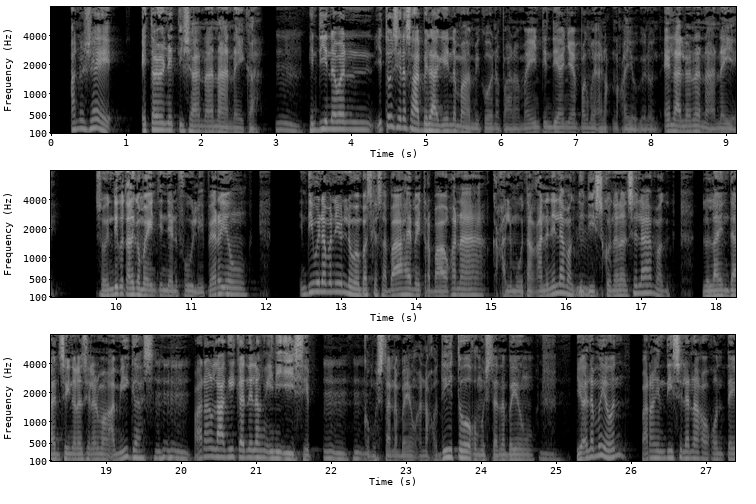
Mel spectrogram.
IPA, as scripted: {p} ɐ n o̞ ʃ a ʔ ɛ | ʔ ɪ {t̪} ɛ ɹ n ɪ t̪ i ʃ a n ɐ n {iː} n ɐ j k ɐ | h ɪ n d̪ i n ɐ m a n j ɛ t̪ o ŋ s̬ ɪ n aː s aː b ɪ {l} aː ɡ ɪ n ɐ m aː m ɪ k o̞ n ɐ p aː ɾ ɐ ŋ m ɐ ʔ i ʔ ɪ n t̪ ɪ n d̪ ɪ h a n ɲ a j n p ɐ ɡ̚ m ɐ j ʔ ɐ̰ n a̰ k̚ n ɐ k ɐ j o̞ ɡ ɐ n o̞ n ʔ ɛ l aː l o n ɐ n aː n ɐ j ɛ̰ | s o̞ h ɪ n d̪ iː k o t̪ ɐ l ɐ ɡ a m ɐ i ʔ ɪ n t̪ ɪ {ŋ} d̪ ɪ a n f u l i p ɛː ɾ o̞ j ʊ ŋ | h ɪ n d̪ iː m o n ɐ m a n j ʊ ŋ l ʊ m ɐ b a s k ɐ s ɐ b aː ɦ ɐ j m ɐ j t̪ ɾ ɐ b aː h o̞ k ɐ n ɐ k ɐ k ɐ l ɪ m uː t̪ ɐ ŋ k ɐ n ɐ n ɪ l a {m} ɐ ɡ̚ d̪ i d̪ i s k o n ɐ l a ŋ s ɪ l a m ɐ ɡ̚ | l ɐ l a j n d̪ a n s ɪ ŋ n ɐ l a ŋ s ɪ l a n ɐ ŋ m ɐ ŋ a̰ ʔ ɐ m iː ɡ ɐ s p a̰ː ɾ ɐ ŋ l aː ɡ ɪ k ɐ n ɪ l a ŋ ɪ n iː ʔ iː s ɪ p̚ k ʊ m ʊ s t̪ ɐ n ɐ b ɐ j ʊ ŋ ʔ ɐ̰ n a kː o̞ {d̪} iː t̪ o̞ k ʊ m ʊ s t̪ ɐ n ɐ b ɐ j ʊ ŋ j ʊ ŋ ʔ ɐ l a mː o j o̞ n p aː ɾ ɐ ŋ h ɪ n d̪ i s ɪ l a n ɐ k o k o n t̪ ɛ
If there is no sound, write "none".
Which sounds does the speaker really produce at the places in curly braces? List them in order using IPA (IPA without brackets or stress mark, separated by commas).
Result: ʔ, t̪, aː, l, n, m, d̪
